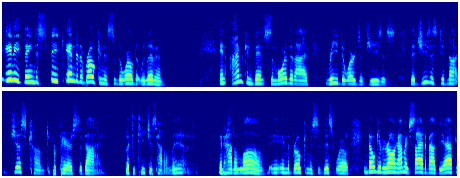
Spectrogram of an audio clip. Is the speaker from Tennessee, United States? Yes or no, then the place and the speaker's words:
yes; East Tennessee, United States; moved away as an adult; now in Philadelphia, United States; I grew up in East Tennessee, which is about as different from North Philly as it gets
